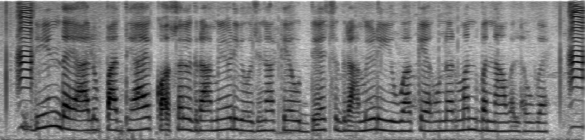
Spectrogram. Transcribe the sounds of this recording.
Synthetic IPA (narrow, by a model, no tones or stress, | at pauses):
d̪iːnd̪əjaːlʊpaːd̪ʱjaːjkɔːsəlɡɾaːmiːɽjoːd͡ʒnakeʊd̪ːeːsɡɾaːmiːɽjuʋakeɦʊnəɾmə̃nd̪bənaːʋəlɦoeː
